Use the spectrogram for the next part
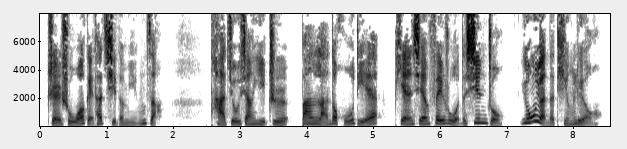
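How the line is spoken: Dreamy murmur. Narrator (Chinese): 黎奴喃喃的说道

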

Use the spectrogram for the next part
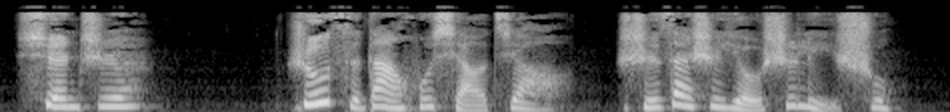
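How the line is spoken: Calm, detached. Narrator (Chinese): 白姬淡淡的说

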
